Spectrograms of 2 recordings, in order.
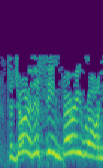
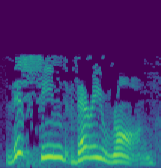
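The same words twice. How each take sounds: First: "this seemed very wrong" higher and louder, with "very" punched; emphatic reread. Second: Slow, quiet reading of "this seemed very wrong". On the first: Preacher rereading the verse he loves, raised and emphatic. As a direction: hit "very" hard, voice raised. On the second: Preacher first reading Jonah's verse, slow and quiet. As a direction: read "this seemed very wrong" slowly and softly. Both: Shown as a demonstration. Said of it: "I love that way it's put".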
